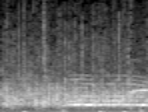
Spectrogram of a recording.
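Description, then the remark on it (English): An applause sound effect: a dense wash of crowd applause, steady and fairly loud throughout, with scattered clapping bursts and a faint hint of laughter mixed in. “I haven't actually got a regular applause. I've just got a laughy applause.”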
